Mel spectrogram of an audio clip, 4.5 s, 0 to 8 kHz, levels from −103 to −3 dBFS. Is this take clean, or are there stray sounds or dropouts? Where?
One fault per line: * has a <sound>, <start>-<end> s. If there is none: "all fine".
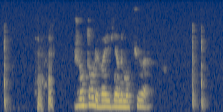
* has a laugh, 0.7-1.1 s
